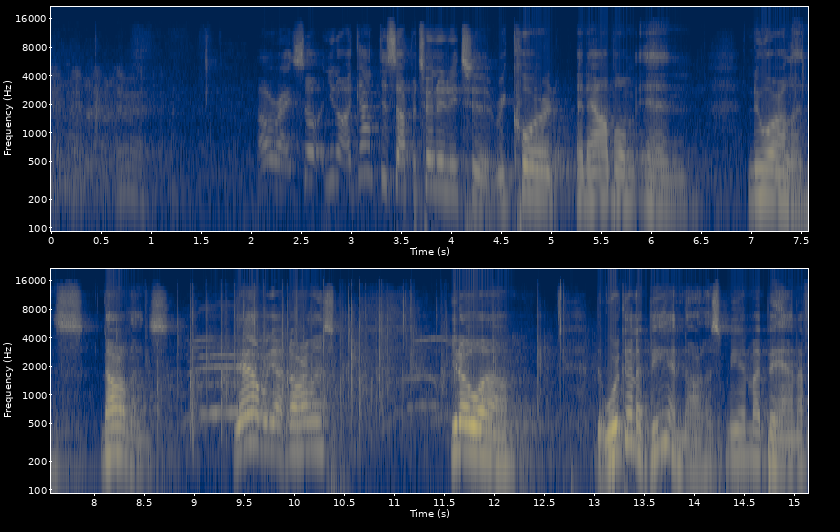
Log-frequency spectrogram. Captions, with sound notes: (people laughing) Alright, so, you know, I got this opportunity to record an album in New Orleans, New Orleans. (people cheering) Yeah, we got New Orleans. You know, we're gonna be in New Orleans, me and my band.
